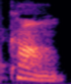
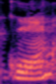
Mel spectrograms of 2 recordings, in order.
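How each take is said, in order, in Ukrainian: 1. Голосний звучить як 'ah'. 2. Голосний звучить як 'oh'. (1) "а в нас це кам" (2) "тільки не ком"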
